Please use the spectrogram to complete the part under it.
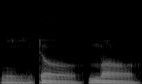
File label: "nitomo", concat syllables; Affixing experiment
